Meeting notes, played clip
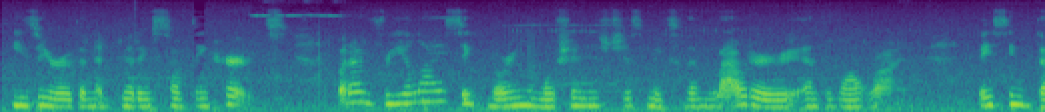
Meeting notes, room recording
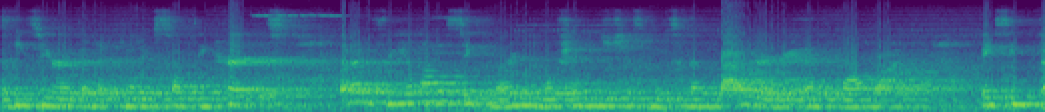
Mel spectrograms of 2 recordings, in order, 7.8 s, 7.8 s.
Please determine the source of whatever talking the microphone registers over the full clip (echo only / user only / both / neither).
echo only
